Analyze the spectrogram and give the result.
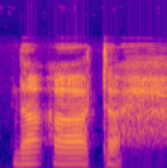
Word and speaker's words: naatah: People with English accents will tend to drop that back H at the end, but it should not be dropped. Naatah.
